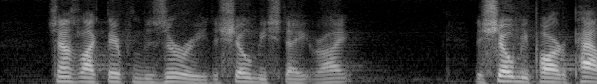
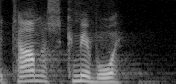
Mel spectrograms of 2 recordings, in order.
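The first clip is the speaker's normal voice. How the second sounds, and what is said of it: Put-on Southern US accent. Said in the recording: “in my head Jesus has a southern accent”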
